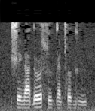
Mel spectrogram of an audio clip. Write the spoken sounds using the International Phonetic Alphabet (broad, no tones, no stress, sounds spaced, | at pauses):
ʃ e ɳ a ɗ ə˞ ɬ ʉ ɡ a ʈʰ ə ɡ ɨ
